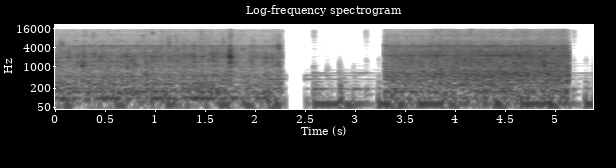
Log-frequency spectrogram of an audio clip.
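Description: Chicken legs with onion and carrot frying in oil in a pot, a steady sizzle with a few sharp clicks. It breaks off just after two seconds, leaving only faint steady music tones, then the sizzle comes back, with potato pieces now heaped in the pot.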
